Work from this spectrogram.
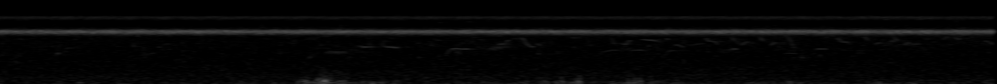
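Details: Male cricket singing to attract a mate by rubbing its wings together, with an interested female nearby: a steady, unbroken high-pitched trill with a fainter overtone above, and soft bird chirps faintly in the background.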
